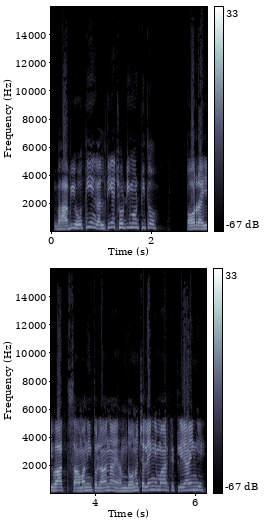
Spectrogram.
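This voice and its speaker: A woman's voice: on the high side, moderate pace, sharp tone, dry recording, clean studio sound. A woman voicing a kind, supportive young sister-in-law in a cartoon story. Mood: reassuring. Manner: reassuring, kind.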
